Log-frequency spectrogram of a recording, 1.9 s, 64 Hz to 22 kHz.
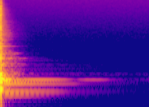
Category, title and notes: Music > Solo instrument
High Tom Sonor Force 3007-001
Drum, oneshot, Drums, low, Drumkit, toms, kick, perc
